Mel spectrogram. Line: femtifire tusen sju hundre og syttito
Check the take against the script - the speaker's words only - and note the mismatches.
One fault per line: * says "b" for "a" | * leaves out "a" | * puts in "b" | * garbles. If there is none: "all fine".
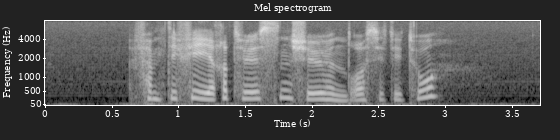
all fine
